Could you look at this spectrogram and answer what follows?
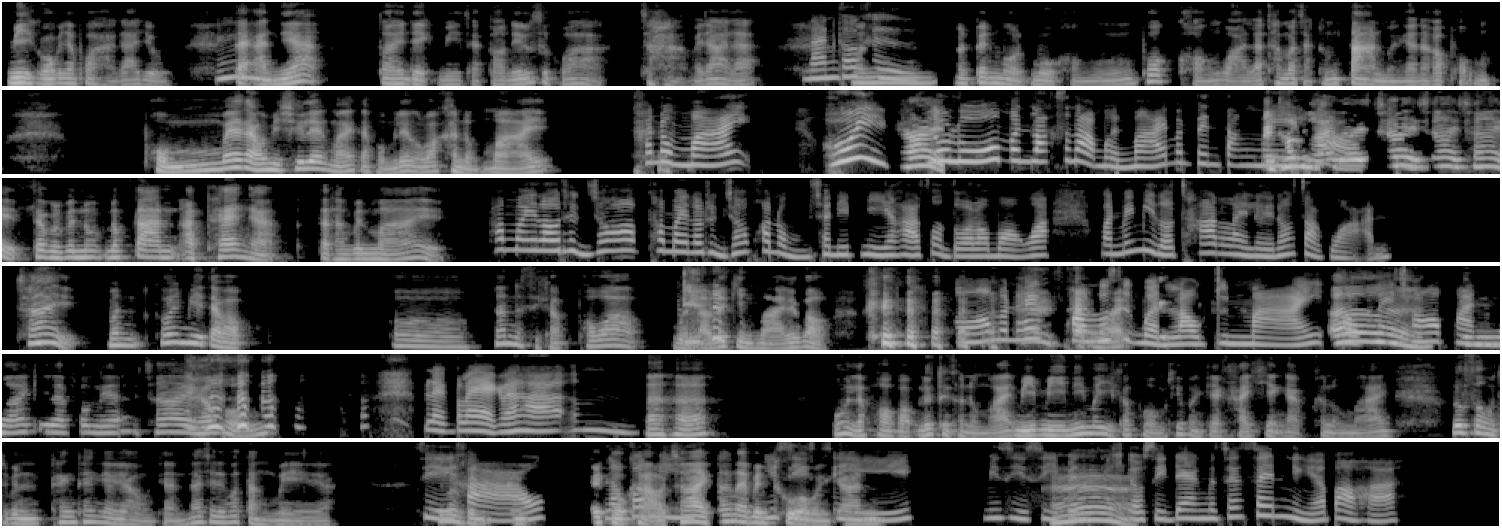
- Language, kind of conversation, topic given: Thai, podcast, ขนมแบบไหนที่พอได้กลิ่นหรือได้ชิมแล้วทำให้คุณนึกถึงตอนเป็นเด็ก?
- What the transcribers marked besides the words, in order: chuckle; tapping; chuckle; other background noise; laugh; other noise; chuckle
